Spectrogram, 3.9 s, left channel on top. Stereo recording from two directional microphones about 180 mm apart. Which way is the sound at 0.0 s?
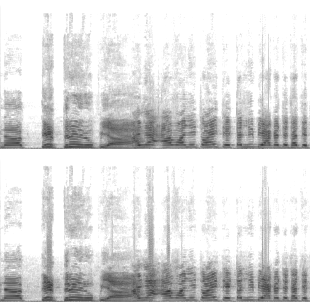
20° left (ahead or behind).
